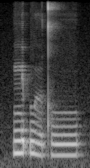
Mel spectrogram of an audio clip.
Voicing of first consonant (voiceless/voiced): voiced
